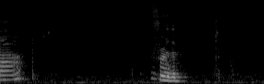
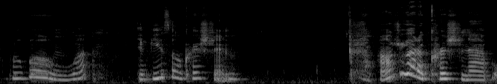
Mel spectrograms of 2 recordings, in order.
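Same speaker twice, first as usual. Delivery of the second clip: higher, disbelieving sass; incredulous mockery; 7 semitones higher than usual. Real, not acted. Reacting to Kenya on camera, sassy disbelief. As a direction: poke fun in disbelief. Mocking Kenya's Bible claim.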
